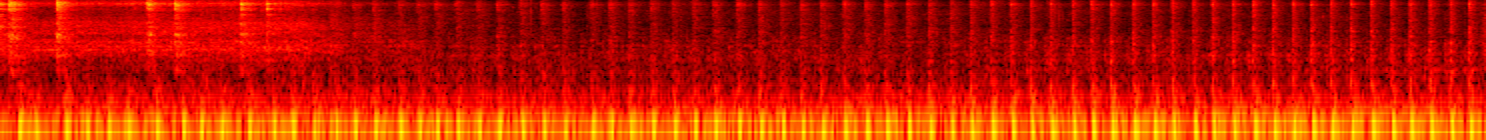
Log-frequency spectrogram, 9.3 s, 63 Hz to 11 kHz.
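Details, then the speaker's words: 2004 Suzuki King Quad ATV at about 20°F with full choke: a few cranking clicks, then a low, uneven single-cylinder thump barely staying running; hard cold start. "again it's very cold so it may not want to stay running but I'll get it running okay I got it running"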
